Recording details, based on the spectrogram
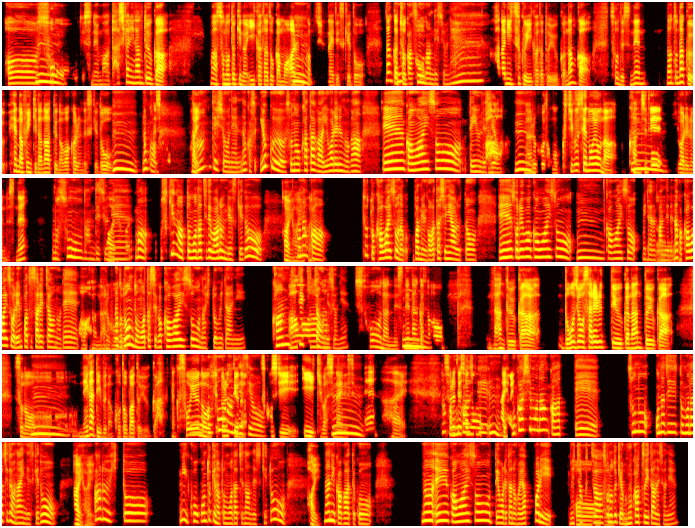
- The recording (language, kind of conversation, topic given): Japanese, advice, 友人の一言で自信を失ってしまったとき、どうすればいいですか？
- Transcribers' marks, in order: other background noise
